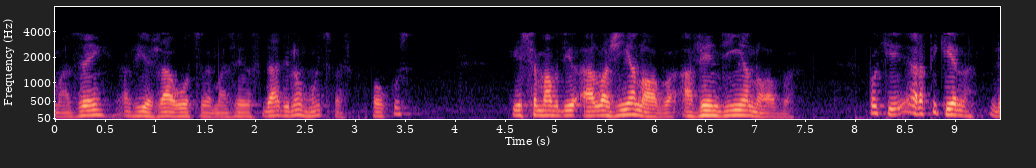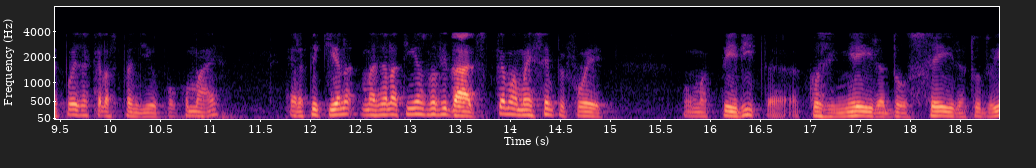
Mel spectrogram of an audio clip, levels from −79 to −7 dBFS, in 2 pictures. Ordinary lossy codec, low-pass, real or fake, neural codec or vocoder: AAC, 16 kbps; 7.2 kHz; real; none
